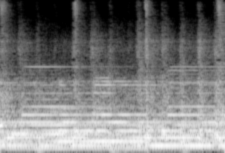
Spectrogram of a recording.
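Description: Live rock band playing an instrumental passage between sung lines: electric guitars holding chords over a steady drum-kit beat with cymbal strikes.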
